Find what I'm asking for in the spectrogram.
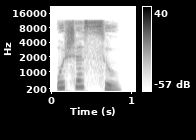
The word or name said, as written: ಊಸಿಸು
